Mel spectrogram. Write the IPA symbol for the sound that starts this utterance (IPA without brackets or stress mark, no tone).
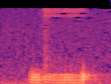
bʱ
